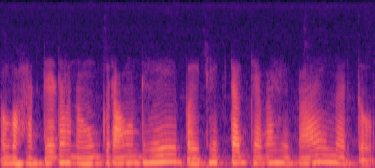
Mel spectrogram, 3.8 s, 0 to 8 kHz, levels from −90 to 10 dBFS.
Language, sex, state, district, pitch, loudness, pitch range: Chhattisgarhi, male, Chhattisgarh, Sarguja, 105 Hz, -19 LUFS, 100-110 Hz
